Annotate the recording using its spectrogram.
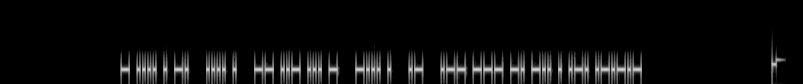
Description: Morse code, heard as a keyed tone, about 44 wpm, 700 Hz. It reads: THEN HE MUST BE A WONDER.
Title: Sentences from Top 500 Words 45wpm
